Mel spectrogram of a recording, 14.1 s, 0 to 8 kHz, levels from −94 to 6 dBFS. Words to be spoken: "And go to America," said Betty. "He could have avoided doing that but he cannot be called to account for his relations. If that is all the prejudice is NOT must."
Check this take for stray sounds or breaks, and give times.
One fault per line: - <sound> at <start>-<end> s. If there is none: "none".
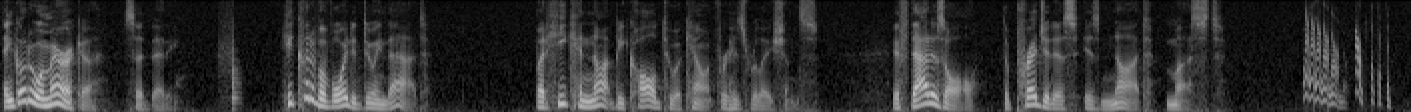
- thud at 2.2-2.4 s
- chirp at 13.0-14.0 s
